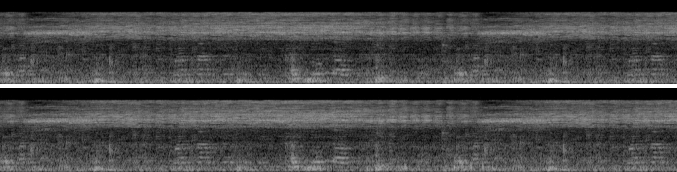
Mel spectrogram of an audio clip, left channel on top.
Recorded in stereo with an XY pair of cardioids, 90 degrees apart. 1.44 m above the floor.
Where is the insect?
15° right, 4 m.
